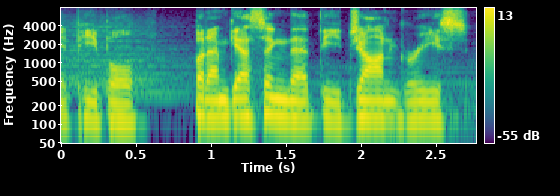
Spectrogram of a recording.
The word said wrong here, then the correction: Grise: inside of the Wolfman, or Grise, I'm sorry, I always mispronounce his name,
